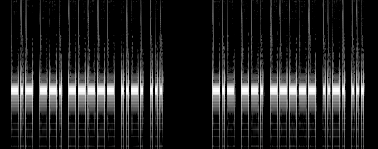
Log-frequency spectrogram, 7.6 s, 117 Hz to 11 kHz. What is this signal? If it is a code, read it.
Morse code, heard as a keyed tone, about 25 wpm, 700 Hz. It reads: KG0FS KG0FS
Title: USA Call Signs - 5 Characters - Repeated 2x - 25wpm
